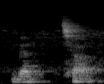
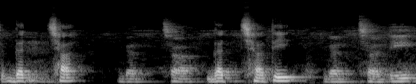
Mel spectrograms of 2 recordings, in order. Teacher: First cha is alpa prana. Second cha is mahaprana.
